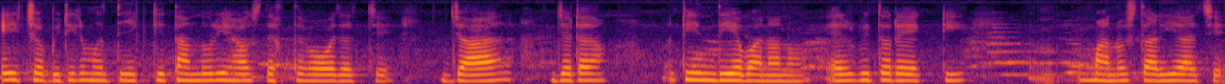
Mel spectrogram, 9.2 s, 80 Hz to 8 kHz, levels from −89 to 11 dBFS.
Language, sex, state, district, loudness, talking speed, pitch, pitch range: Bengali, female, Assam, Hailakandi, -16 LUFS, 130 wpm, 220 Hz, 215-230 Hz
